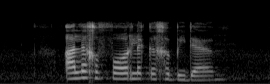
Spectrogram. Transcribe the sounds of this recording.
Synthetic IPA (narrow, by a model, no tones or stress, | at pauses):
ʔɐləχəfɑːrləkəχəbidə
